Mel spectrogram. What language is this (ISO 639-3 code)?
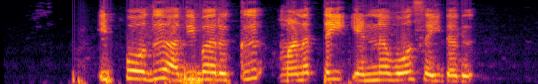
tam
